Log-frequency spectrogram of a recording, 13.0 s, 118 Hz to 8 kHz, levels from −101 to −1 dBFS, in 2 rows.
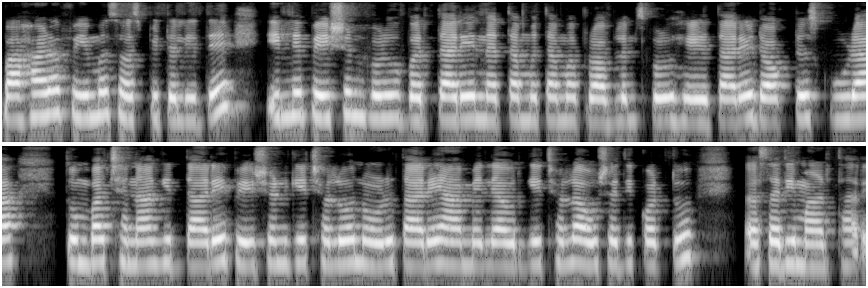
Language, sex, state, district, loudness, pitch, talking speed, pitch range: Kannada, female, Karnataka, Belgaum, -16 LUFS, 230 Hz, 140 wpm, 225-245 Hz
